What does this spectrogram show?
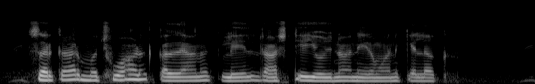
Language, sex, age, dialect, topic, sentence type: Maithili, male, 18-24, Southern/Standard, agriculture, statement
